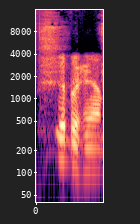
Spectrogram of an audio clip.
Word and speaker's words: Ibrahim: One, Muhammad Ibrahim. I hope I'm pronouncing that right, Ibrahim. – Ibrahim, yeah.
